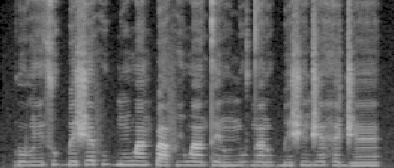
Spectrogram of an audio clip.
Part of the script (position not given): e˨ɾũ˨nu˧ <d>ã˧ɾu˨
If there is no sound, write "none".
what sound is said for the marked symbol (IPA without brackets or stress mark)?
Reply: d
